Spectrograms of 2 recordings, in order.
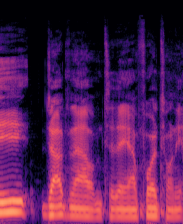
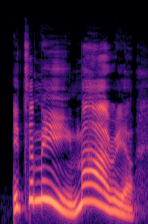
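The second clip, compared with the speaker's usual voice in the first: put-on very high pitch with Italian accent; 12 semitones higher than usual. On a podcast, asked to try an Italian accent, doing a Mario voice. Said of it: "try doing an Italian accent right now".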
